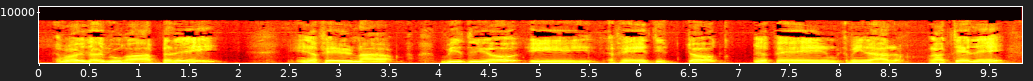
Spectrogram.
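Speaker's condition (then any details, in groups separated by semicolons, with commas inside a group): Down syndrome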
